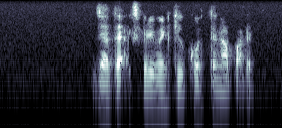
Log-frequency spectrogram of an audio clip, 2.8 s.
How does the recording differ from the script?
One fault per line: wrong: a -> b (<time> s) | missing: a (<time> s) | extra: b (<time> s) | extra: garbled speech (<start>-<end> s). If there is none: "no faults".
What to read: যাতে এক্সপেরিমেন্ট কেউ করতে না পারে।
no faults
